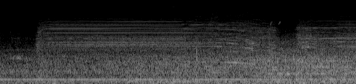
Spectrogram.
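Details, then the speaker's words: Audi with ignition in accessory mode after brake pad replacement, electronic parking brake recalibrating via service mode; steady electric motor whirr for about two and a half seconds, then stops cleanly; normal recalibration. "what it's doing is it's recalibrating my parking brake so it's finished correctly good looking good"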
